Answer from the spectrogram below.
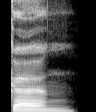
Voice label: "goeng1", cantonese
